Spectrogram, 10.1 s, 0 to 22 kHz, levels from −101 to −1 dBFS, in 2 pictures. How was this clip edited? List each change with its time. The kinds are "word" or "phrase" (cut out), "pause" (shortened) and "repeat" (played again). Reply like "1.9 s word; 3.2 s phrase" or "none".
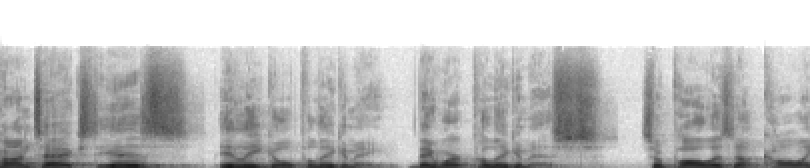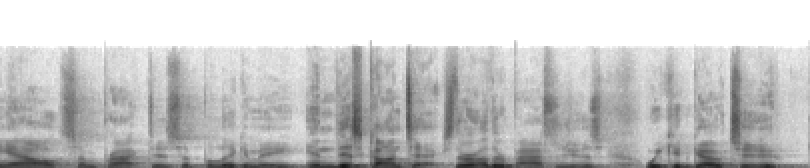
1.3 s pause; 2.5 s pause; 3.9 s pause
